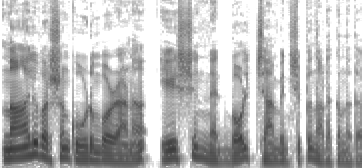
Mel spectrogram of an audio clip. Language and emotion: Malayalam, neutral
